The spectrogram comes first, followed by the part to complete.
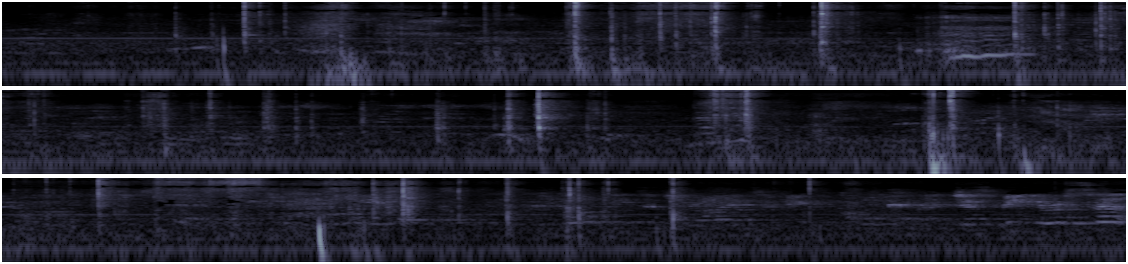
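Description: Scattered sharp clicks and knocks, the loudest about ten seconds in, from handling a laptop and its open DVD drive tray, over a steady low hum.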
